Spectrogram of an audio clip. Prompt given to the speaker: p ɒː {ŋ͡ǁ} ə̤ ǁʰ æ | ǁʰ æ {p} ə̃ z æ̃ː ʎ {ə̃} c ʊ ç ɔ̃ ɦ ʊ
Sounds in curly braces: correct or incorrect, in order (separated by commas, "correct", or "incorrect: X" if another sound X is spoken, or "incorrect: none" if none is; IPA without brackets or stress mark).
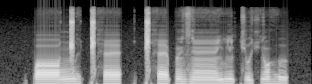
correct, correct, correct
